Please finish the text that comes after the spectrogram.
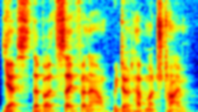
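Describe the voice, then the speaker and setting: A male actor playing a shrewd, commanding otherworldly investigator in an audio drama, measured and articulate. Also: medium pitch, a bit bright, lightly acted. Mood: urgent.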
